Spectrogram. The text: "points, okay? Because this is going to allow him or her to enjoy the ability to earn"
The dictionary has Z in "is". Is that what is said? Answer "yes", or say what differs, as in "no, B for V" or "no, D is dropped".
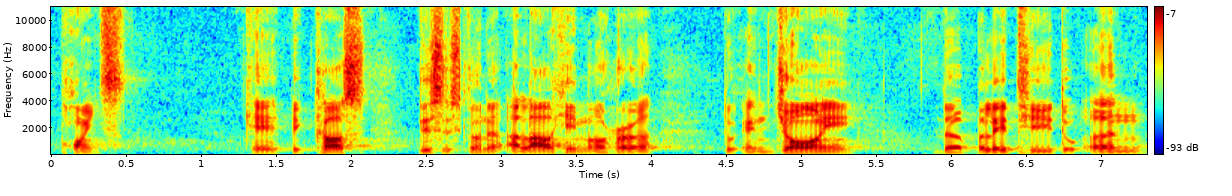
no, S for Z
